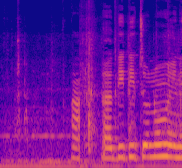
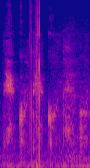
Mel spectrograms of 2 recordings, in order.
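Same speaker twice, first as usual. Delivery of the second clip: whisper; 17 dB quieter than usual. Real, not acted. Mother whispering to her baby. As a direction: hush it, just a whisper.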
